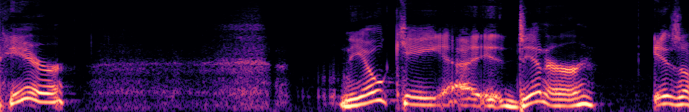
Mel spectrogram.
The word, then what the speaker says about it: gnocchi: Feed your family of four gnocchi.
